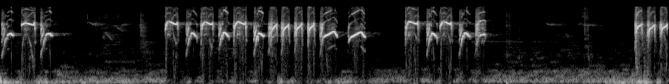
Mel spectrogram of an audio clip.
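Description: Cinereous tit in rapid, high, chattering bursts of sharp chirps and squeaky twisting notes, with short pauses between phrases.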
